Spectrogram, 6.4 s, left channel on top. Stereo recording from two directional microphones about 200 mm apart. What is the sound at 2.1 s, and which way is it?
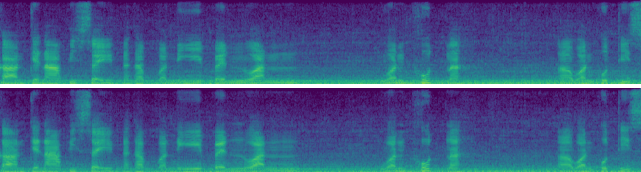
Speech, 15° right (ahead or behind).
